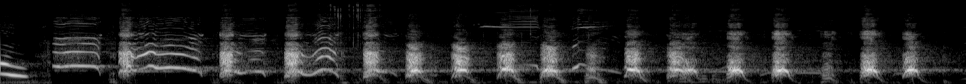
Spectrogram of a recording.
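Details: Team of husky sled dogs in Aberdeenshire, Scotland, howling together outdoors: rising, wavering howls at first, then a long run of yelping calls about every half second over a steady held tone.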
